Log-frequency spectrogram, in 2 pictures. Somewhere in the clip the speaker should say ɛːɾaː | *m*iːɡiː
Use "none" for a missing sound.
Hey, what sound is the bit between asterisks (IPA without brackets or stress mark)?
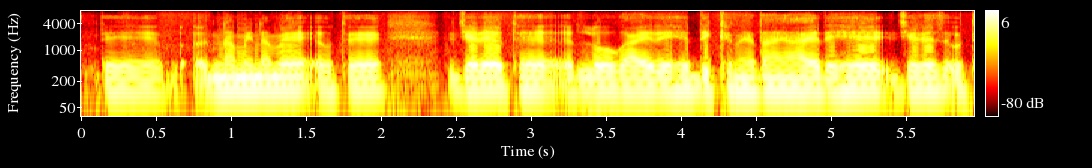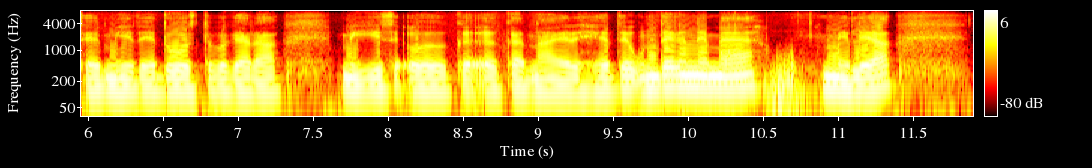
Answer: m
